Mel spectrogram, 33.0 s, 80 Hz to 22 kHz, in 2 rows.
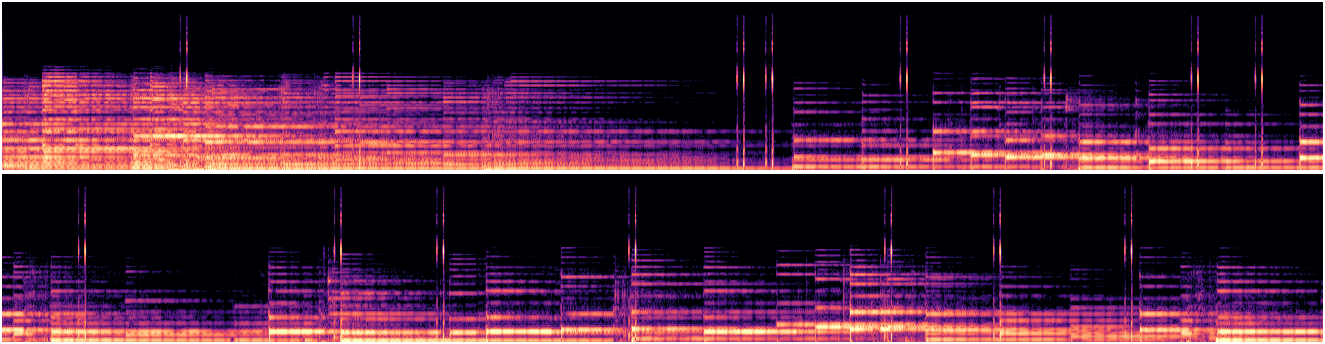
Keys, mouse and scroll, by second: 0.9-2.2 scroll up 1, 2.2 click, 3.2 ctrl+z, 4.3-6.2 drag, 6.2-6.5 scroll down 1, 9.2 click, 9.9-10.6 scroll down 1, 11.2 click, 11.9-13.0 scroll up 1, 13.0-27.5 drag, 27.5-30.5 drag.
